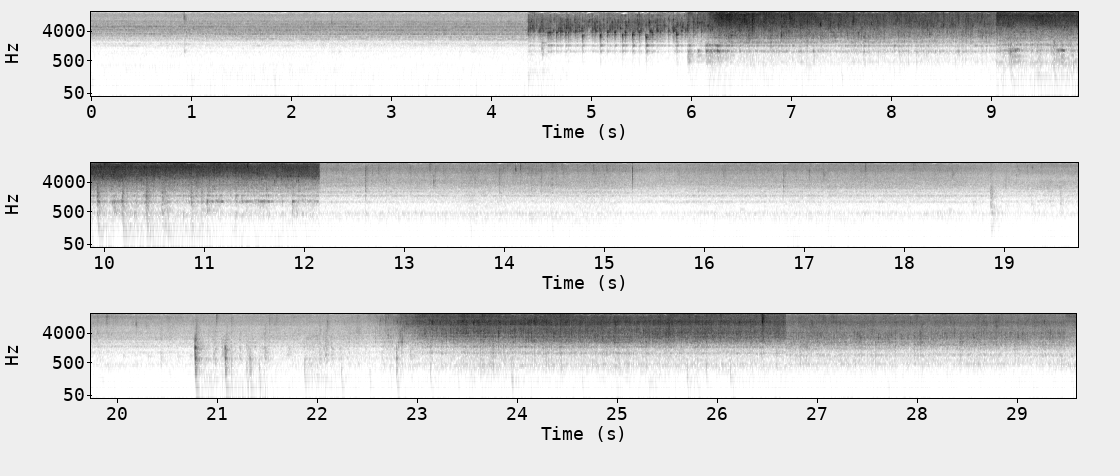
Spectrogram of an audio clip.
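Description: Chopped red onion and garlic sizzling in hot oil in a stainless steel pot while being stirred. The sizzle starts loudly about four seconds in, dies down midway, where there are a few sharp knocks, and rises again near the end.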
